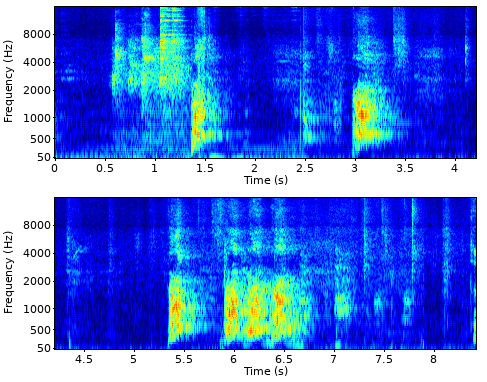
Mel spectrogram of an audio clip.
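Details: German Shepherd on evening guard duty at a farm, barking to protect his area: a few loud, harsh barks in short bursts separated by pauses, with quieter background noise between.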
